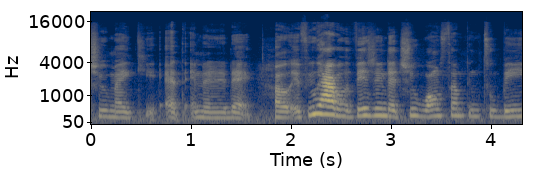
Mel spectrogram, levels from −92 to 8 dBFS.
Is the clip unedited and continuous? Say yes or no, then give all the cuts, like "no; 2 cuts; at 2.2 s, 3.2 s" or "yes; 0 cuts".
yes; 0 cuts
